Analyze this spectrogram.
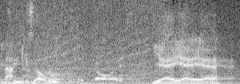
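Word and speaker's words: Iñaki Williams: Yeah, Inaki Williams.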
